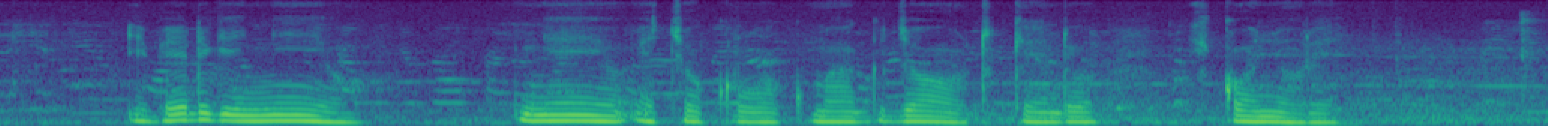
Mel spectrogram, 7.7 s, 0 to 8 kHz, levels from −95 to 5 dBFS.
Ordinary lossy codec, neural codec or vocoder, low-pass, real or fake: none; none; none; real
